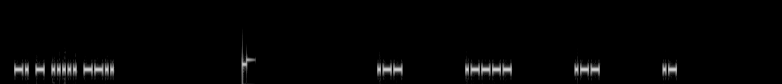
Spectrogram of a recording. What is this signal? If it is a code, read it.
Morse code, heard as a keyed tone, about 44 wpm, spaced as for 19 wpm, 690 Hz. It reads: NT5Z W1WA
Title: USA Call Signs - 4 Characters - 8x Character Spacing - 45wpm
